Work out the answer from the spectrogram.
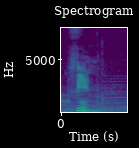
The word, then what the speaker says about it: Fen: Guy called Fen, and he pronounces his own name like Finn.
